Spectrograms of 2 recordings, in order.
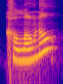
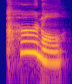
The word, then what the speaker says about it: colonel: English did you say Colonial if you did don't feel bad this is a word that is pronounced differently than how it's spelled it's pronounced kernel a kernel according to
